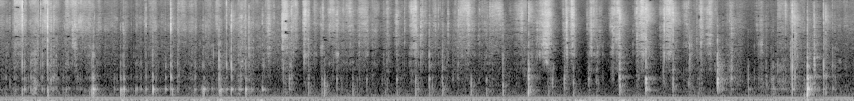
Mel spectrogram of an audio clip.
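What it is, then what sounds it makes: Cloth-bound hardcover book. Long nails tap and scratch the illustrated cover of a solid, teal cloth-bound hardcover book held in both hands. Quick, dry clicks and soft scratching strokes come in a steady, uneven stream. A constant low hum runs underneath throughout.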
